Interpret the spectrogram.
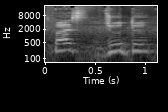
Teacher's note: دال جو ہے حروف قلقلہ میں شامل ہے تو یہاں پہ قلقلہ ہوگا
